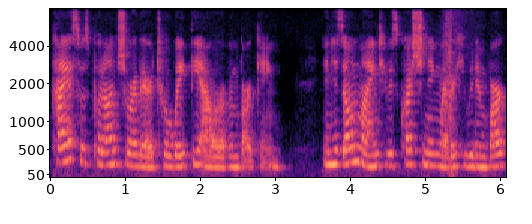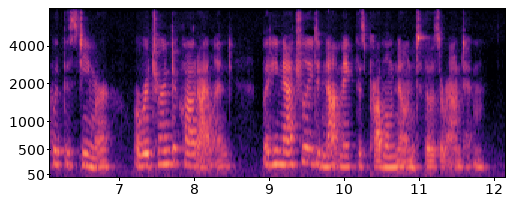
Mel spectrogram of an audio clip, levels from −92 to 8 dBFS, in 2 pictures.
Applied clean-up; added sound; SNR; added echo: neural separator model SepFormer DNS4.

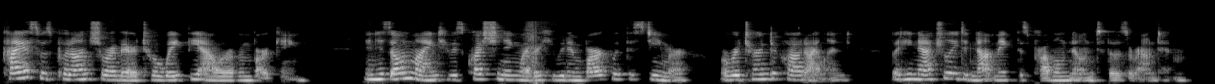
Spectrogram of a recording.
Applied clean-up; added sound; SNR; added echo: classical method Wiener filter.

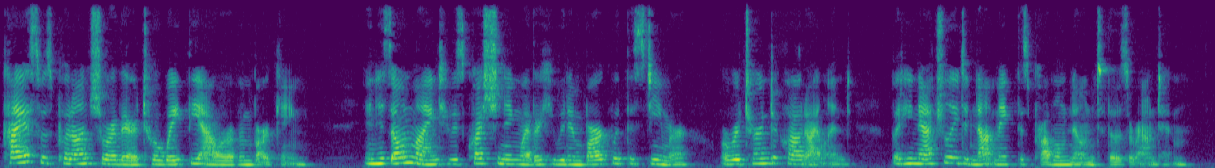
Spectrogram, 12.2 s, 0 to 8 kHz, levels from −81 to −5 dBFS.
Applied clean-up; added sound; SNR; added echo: none; none; none; none.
